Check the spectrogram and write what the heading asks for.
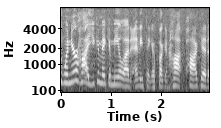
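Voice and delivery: ordinary delivery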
